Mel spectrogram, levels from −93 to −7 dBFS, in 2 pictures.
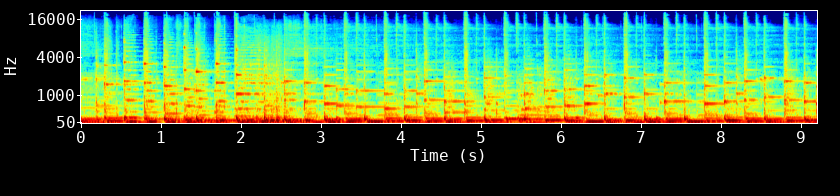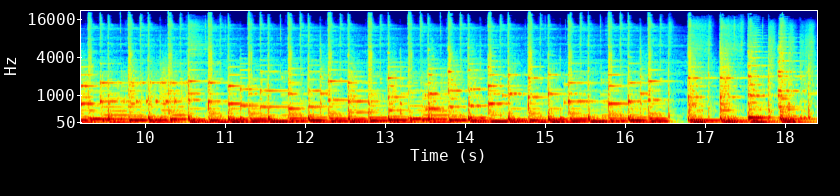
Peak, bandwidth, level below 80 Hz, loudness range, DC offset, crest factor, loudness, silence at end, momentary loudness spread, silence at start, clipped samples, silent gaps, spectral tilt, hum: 0 dBFS; over 20 kHz; -16 dBFS; 1 LU; under 0.1%; 12 dB; -14 LUFS; 0 s; 2 LU; 0 s; under 0.1%; none; -6.5 dB/octave; none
